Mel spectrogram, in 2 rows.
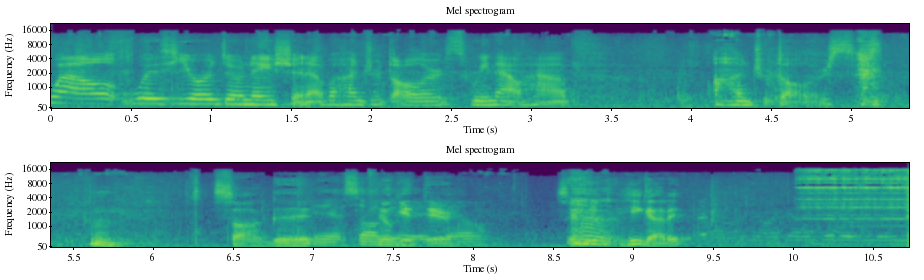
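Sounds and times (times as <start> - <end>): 
speech: 0.0 - 3.5, 4.1 - 9.6
school bell ringing to call students to class: 10.0 - 10.7.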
